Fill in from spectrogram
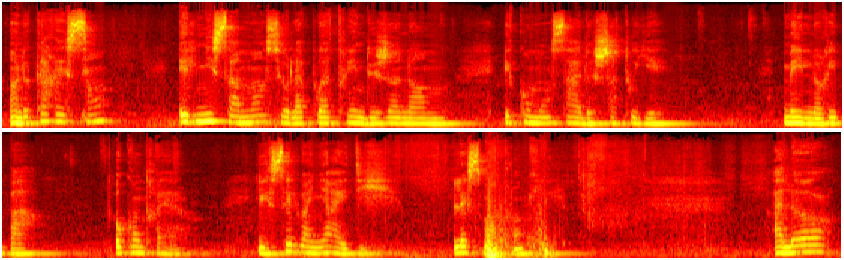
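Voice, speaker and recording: A woman reading a novel aloud in a calm, measured way. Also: on the low side, a little hiss or hum. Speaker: audiobook narrator.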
